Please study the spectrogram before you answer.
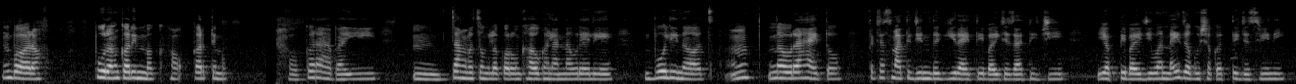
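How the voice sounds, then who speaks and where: A woman's voice: sits high, flat delivery, moderate pace, darkish tone, close to an everyday voice. A woman voicing village women in a family cartoon, bickering in-laws, speaking Marathi with a Varhadi accent. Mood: chatty.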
